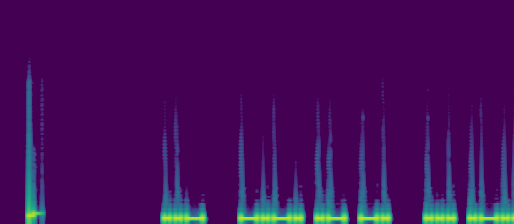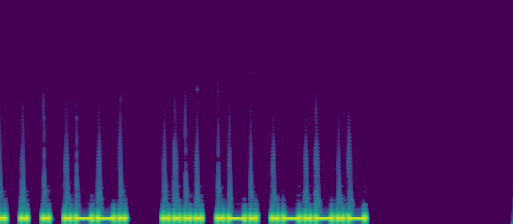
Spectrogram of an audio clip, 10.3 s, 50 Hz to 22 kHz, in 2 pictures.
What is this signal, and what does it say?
Morse code, heard as a keyed tone, about 21 wpm, 700 Hz. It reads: U CAN SLEEP HR.
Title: Sentences from Top 500 Words and Abbreviations 22wpm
